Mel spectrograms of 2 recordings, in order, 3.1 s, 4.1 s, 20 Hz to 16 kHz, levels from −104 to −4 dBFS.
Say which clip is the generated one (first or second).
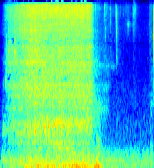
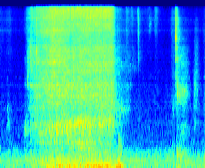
second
